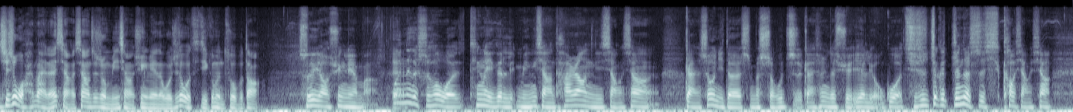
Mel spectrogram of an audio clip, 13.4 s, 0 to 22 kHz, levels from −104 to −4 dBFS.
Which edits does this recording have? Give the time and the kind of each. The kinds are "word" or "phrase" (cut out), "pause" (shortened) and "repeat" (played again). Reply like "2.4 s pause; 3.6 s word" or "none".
4.9 s word; 8.5 s word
